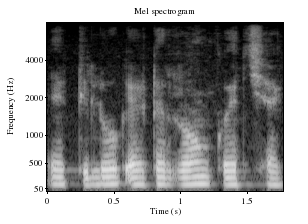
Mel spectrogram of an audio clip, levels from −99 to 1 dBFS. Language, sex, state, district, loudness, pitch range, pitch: Bengali, male, West Bengal, Malda, -17 LUFS, 120-130 Hz, 125 Hz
